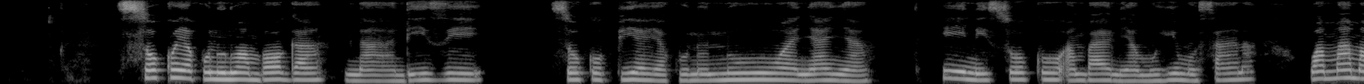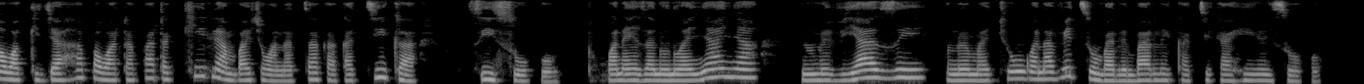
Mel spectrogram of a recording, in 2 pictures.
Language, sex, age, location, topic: Swahili, female, 25-35, Kisumu, finance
